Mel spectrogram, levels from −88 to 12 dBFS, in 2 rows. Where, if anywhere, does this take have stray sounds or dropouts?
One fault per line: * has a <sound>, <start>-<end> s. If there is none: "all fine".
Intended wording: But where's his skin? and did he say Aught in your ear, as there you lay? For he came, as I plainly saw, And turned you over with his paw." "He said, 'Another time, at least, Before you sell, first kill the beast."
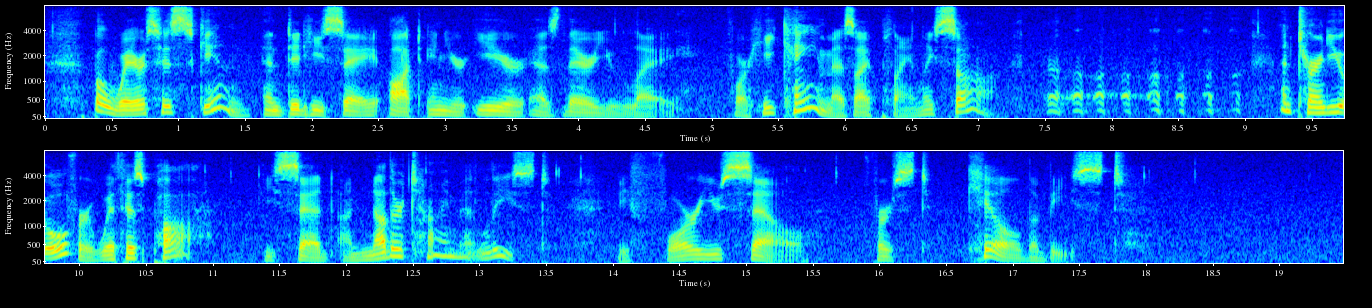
* has a laugh, 7.5-9.0 s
